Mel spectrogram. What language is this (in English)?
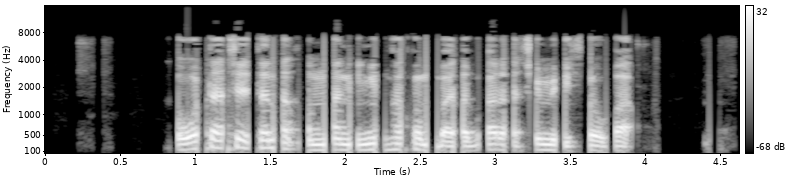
Hausa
